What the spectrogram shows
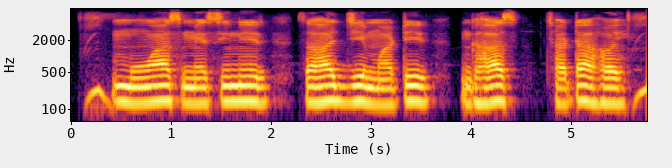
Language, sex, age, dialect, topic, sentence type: Bengali, male, 18-24, Standard Colloquial, agriculture, statement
